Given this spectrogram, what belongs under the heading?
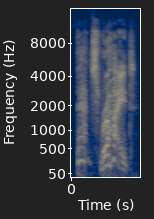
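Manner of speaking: plain reading voice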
